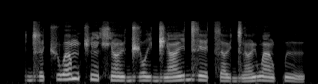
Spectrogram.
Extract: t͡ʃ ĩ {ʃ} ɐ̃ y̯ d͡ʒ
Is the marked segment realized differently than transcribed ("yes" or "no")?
yes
